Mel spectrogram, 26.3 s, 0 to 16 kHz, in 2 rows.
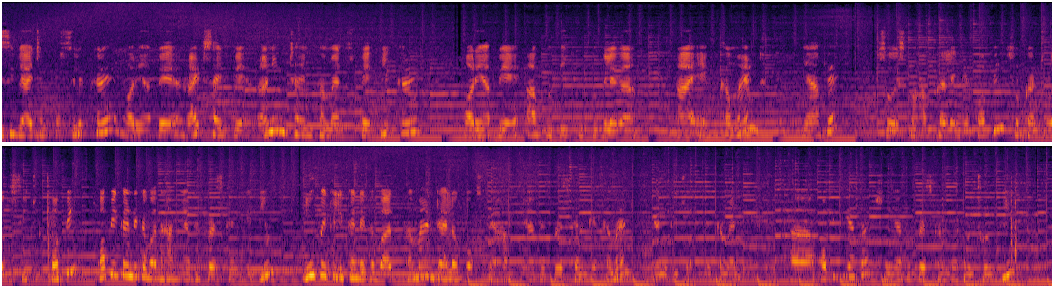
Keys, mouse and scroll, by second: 4.2 click, 8.7 click, 13.5 c, 16.1 click, 25.5 v.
